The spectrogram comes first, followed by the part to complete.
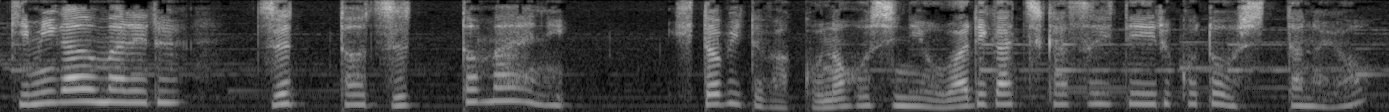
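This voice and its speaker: Gentle, solemn big sister with high voice, actress-played. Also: female voice, racing, faint music behind, close to an everyday voice. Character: gentle, solemn older sister consoling a small child. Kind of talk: Japanese visual novel voice acting.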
